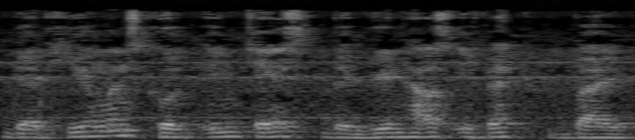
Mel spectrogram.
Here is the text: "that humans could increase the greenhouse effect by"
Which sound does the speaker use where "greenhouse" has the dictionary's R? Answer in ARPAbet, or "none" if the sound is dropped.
R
